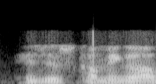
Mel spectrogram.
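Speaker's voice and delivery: deep disguised man voice.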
